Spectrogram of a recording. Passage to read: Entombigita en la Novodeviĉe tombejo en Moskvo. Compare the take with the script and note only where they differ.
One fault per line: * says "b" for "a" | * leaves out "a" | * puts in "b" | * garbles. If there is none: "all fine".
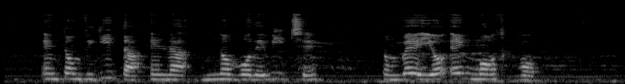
all fine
